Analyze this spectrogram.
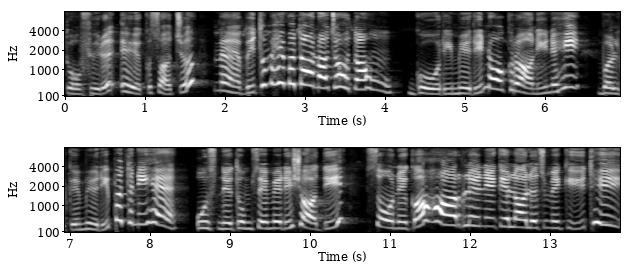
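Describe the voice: In a very clean recording with a silent background, a cartoonish character voice at a fairly high pitch moves very slowly through very wide pitch swings.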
